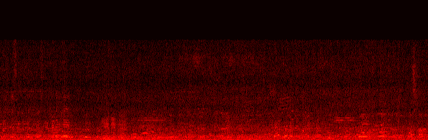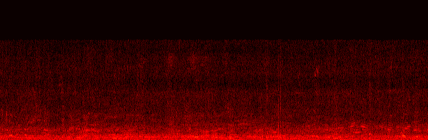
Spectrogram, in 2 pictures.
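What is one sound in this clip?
A large crowd of men and women chatters all around, outdoors.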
